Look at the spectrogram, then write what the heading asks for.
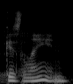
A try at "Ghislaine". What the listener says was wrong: It's not. The S is silent.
